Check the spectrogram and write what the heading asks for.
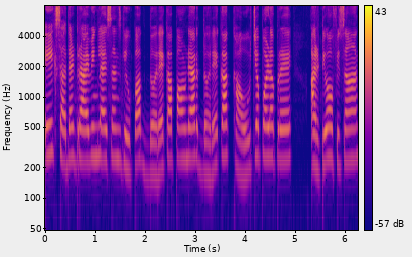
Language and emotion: Goan Konkani, disgusted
